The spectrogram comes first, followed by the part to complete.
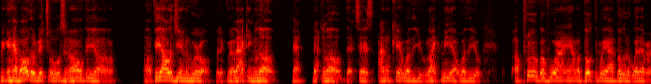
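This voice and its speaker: With a dark, mellow tone, a man speaks at a moderate pace and keeps his intonation fairly even. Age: 80s+. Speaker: church member. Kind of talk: testimony. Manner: halting.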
